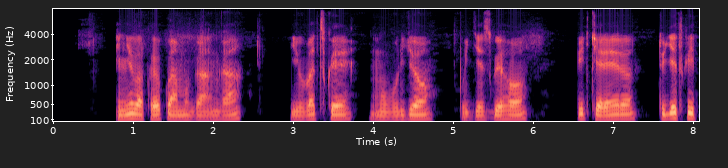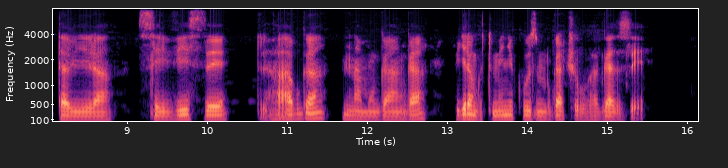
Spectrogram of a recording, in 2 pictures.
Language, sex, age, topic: Kinyarwanda, male, 25-35, health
